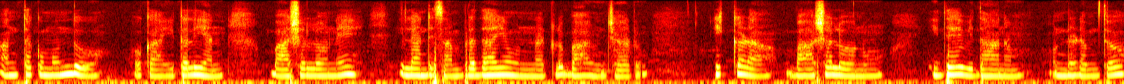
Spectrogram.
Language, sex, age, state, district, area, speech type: Telugu, female, 18-30, Andhra Pradesh, West Godavari, rural, spontaneous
